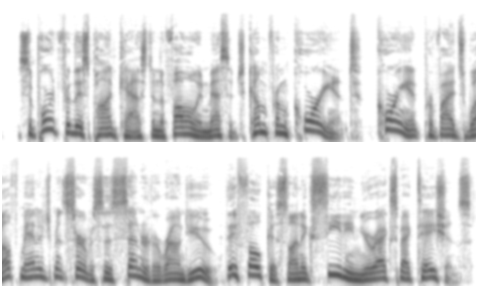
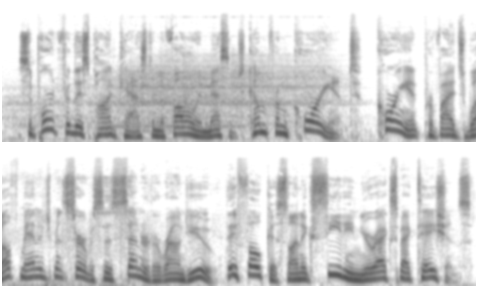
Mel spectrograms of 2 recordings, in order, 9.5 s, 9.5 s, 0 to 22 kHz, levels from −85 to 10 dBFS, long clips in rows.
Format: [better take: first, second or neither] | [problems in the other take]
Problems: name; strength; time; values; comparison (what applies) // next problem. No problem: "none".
first | household noises; noticeable; throughout; 15 dB below the speech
